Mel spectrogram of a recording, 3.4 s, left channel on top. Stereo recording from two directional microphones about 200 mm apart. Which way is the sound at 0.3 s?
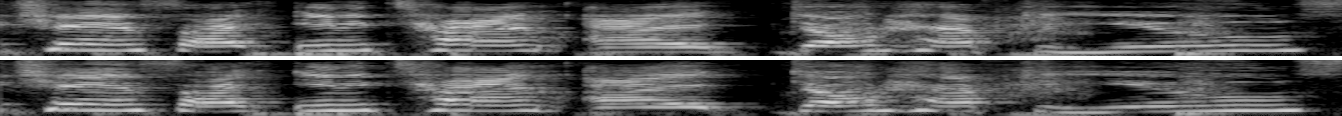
20° right (ahead or behind).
